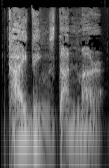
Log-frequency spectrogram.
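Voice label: Hello, Vo; Morrowind GOTY GOG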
